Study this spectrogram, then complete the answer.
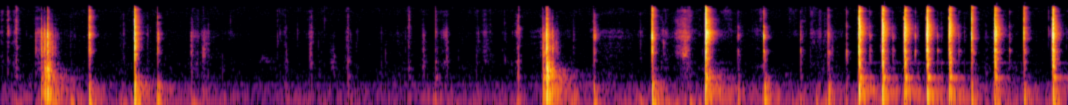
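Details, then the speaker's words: Angel LED SE paintball marker rebuilt after shoot-down issues (ram rebuilt): crisp, sharp snaps in bursts, then even clicks. The bolt is pushed forward to take up the gap, so the regulator is set correctly. "Hear that snap? That means it's pushing the hammer or the bolt forward slightly to try to take up that gap, which is exactly what you want it to do."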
